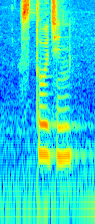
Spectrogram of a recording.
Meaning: 1. January 2. well (of water) 3. aspic (dish)
- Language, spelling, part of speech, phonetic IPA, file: Belarusian, студзень, noun, [ˈstud͡zʲenʲ], Be-студзень.ogg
